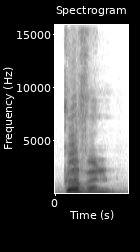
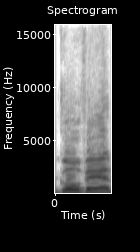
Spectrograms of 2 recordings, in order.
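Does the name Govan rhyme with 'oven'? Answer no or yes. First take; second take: yes; no. First: The name rhymes with 'oven'. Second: The name does not rhyme with 'oven'. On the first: The speaker calls it right. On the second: The speaker calls it wrong.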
